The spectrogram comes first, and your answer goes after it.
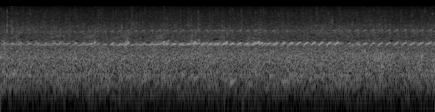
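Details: Kajika frog at night in summer, Water Park Shirayama, Yokoze, Saitama, Japan: a long high trill building into rapid pulsed notes with a faint overtone, set against a continuous watery rush.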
